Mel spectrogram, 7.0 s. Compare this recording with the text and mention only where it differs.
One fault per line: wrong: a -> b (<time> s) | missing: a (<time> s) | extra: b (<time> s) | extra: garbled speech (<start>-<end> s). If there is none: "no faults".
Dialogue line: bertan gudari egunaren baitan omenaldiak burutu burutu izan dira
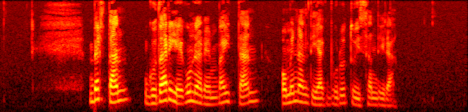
missing: burutu (5.4 s)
